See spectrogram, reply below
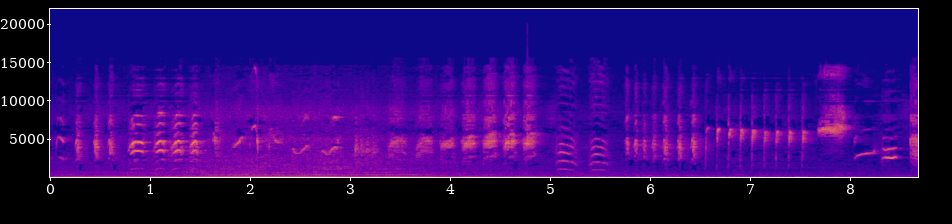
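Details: Peles-style song from a long-tailed shrike, a varied run of high chirps, squeaky slurred notes and fast repeated ticks, over a low background hum.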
